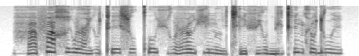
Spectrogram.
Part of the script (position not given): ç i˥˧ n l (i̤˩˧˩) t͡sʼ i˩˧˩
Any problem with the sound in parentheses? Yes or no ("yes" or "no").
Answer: no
